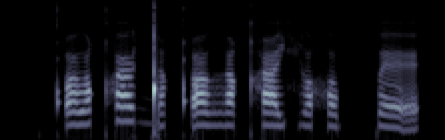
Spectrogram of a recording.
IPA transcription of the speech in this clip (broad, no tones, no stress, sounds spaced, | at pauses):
qʼ u qʰ ə˞ ɡ͡ǃ ɪ qʼ ʊ ɦ ə qʰ ɛ ç ʊ χ ʊ pː ɛ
